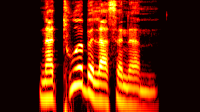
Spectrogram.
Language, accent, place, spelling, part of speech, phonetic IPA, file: German, Germany, Berlin, naturbelassenem, adjective, [naˈtuːɐ̯bəˌlasənəm], De-naturbelassenem.ogg
- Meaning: strong dative masculine/neuter singular of naturbelassen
